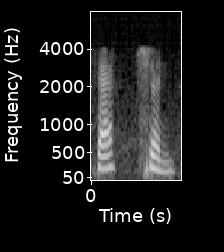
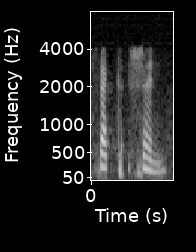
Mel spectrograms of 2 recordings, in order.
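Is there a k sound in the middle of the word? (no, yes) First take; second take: no; yes. First: The word has no k sound before sh. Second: The word has a k sound before sh. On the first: The speaker calls it right. "there's no k sound there" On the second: The speaker calls it wrong. "not section"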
